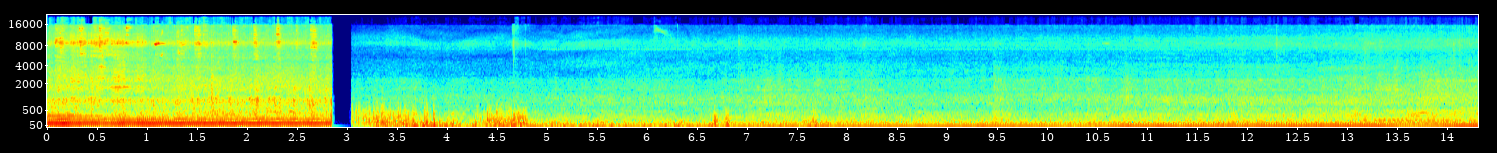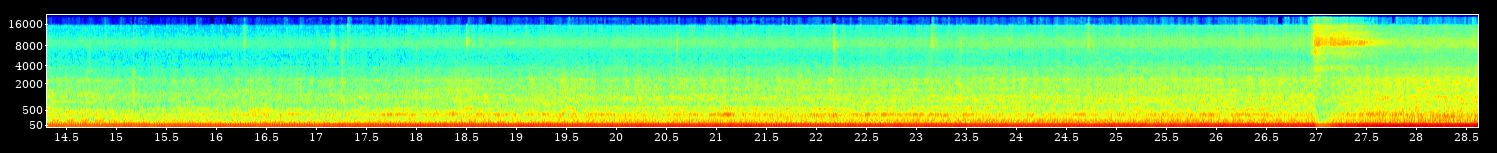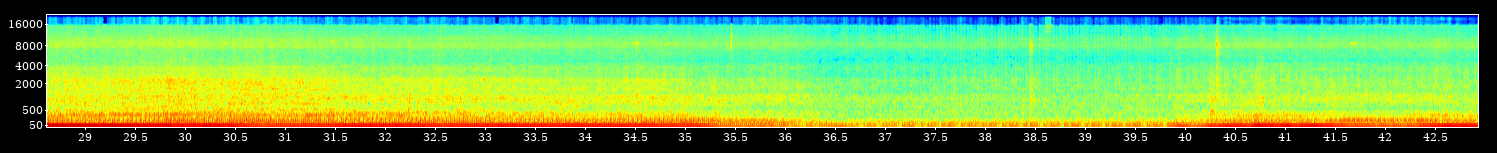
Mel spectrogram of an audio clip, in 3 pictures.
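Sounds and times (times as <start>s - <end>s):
heavy diesel engine under load: 0.0s - 42.9s
short sharp hiss: 27.0s - 27.7s.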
